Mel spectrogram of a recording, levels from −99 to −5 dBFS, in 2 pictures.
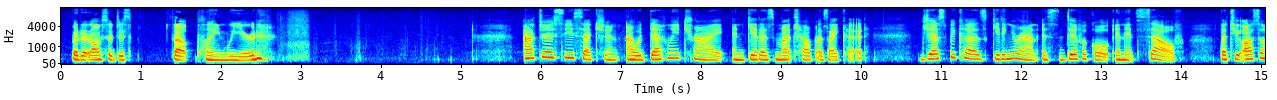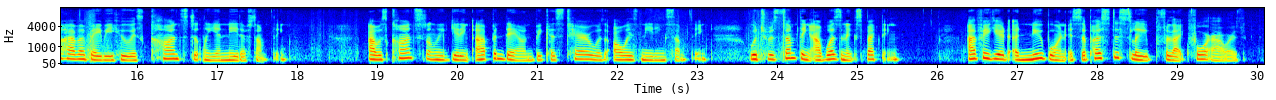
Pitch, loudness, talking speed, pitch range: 215 Hz, -26 LUFS, 150 wpm, 195-240 Hz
